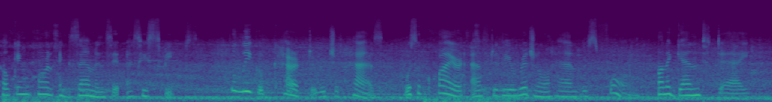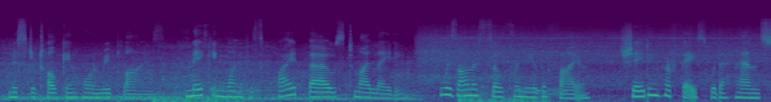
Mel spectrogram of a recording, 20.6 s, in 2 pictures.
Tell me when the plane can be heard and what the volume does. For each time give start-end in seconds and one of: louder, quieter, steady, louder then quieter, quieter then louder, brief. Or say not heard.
0.0-20.5 quieter.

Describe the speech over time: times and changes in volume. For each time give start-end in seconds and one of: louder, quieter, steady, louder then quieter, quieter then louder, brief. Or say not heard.
0.0-20.5 steady.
